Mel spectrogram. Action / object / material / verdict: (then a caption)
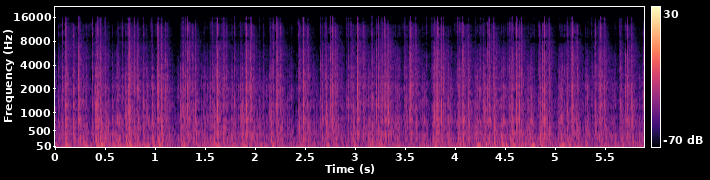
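tap / inflated latex balloon / latex / none. A large light-blue inflated latex balloon, hollow and air-filled, rests on a lap and is tapped with fingertips and nails. A rapid, irregular stream of soft, hollow thumps and bright nail clicks fills the clip, each tap dying away almost instantly.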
